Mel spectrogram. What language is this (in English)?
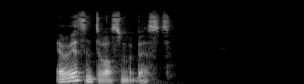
Swedish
